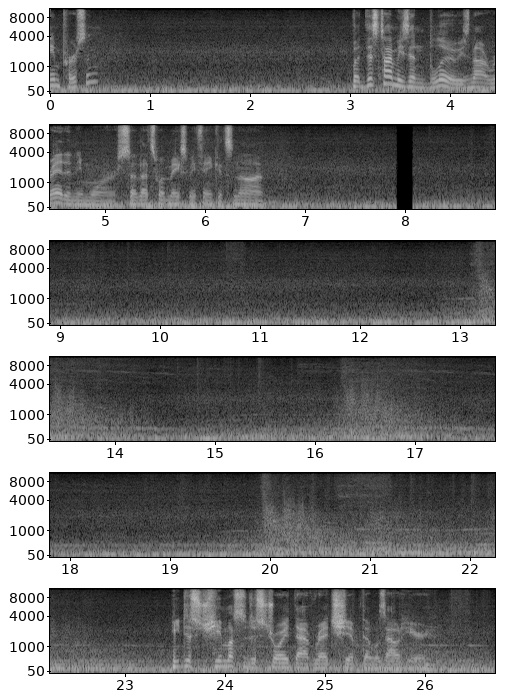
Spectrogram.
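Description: A spaceship engine hums low and steadily.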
